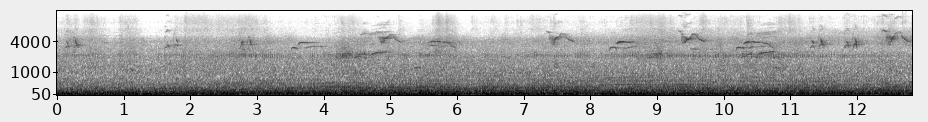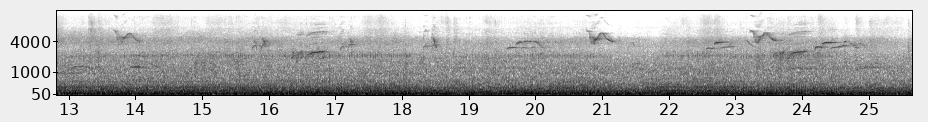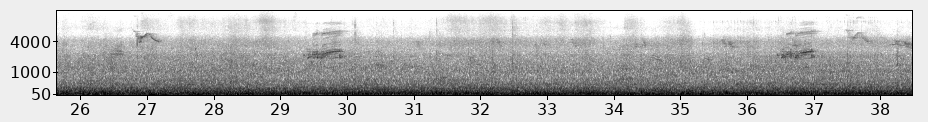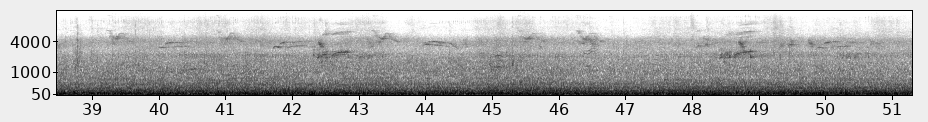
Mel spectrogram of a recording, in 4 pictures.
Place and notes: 醉月湖, National Taiwan University - Bird sounds and Goose calls
At the university, Bird sounds, Goose calls, pigeon
Da’an District, Taipei City, Taiwan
